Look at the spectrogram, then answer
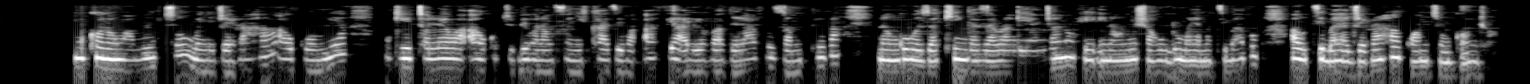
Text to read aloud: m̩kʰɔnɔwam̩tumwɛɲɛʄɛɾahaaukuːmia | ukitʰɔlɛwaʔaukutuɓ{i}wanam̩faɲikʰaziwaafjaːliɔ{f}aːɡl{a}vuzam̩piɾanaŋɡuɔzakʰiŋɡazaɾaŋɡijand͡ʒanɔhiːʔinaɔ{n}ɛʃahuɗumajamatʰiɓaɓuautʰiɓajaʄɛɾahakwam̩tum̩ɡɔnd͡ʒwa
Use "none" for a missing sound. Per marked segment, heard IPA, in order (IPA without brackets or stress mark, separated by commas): i, v, a, ɲ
